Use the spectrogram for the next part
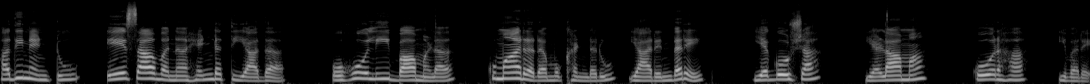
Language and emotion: Kannada, neutral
